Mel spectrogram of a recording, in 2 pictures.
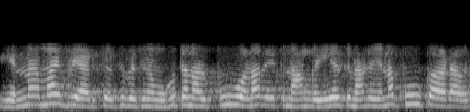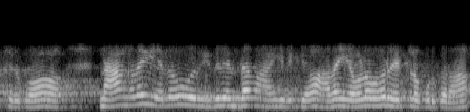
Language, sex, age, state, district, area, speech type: Tamil, female, 18-30, Tamil Nadu, Ariyalur, rural, conversation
